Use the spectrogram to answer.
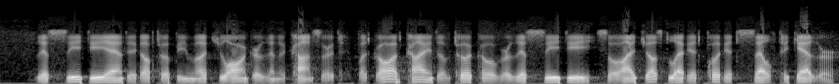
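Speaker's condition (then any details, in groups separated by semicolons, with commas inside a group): Cerebral palsy; speech impediment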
